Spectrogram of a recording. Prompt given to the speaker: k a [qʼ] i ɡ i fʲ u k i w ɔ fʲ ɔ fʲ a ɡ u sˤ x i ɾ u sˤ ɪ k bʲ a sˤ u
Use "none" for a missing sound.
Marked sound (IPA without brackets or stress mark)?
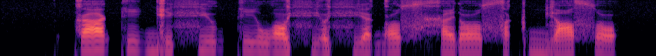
k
